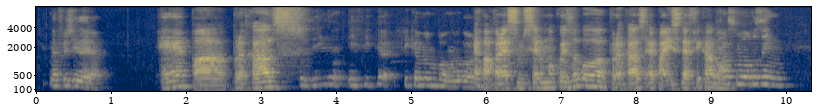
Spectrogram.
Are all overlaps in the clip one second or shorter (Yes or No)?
Yes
